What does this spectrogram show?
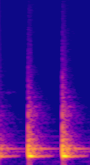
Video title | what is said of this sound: Concert Ukulele Unboxing to Help Others | When you tap it, you hear lots of resonance in there.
